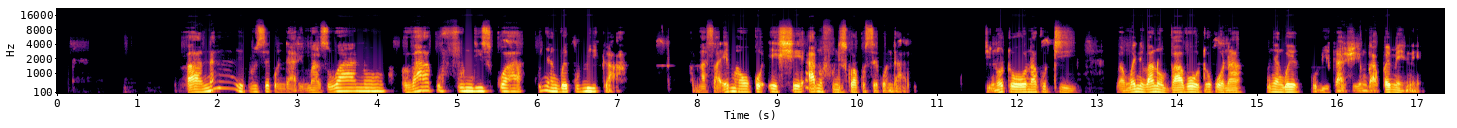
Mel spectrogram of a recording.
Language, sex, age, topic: Ndau, female, 36-49, education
